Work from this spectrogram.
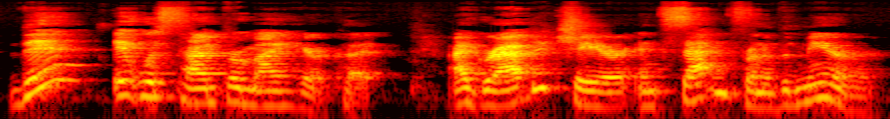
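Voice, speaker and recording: A woman reads a picture book aloud as a children's author at storytime. Her delivery is animated and dramatic, with the pitch moving freely. The sound is roomy and echoey. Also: moderate pace.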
